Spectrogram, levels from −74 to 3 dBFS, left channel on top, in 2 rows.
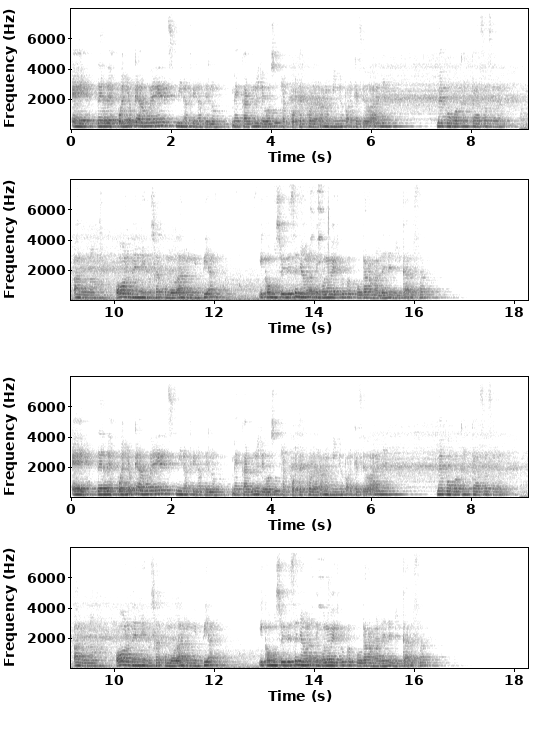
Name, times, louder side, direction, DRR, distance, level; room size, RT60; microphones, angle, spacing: voice 1, 0.0-6.4 7.3-8.8 9.2-12.0 12.9-16.3, right 1 dB, 5° right, 1 dB, 0.6 m, -27 dB
sound 1, 4.3-5.4 5.8-11.4, equal, 15° left, 2.8 m, -50 dB
Dog, 9.0-14.3, left 5 dB, 90° left, 0.5 m, -45 dB
12.5 x 5.3 x 4.1 m, 1.2 s
head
